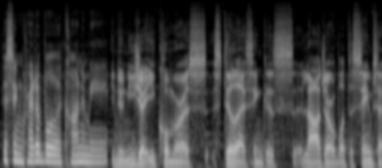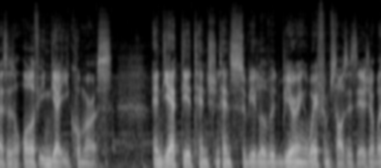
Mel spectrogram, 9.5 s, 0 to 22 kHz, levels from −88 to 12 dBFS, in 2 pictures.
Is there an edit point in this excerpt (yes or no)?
yes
